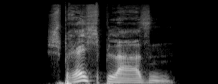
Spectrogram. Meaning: plural of Sprechblase
- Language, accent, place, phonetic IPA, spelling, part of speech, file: German, Germany, Berlin, [ˈʃpʁɛçˌblaːzn̩], Sprechblasen, noun, De-Sprechblasen.ogg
